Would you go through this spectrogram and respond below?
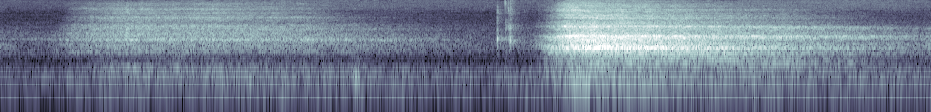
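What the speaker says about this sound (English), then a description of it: "Take a nice deep breath." Someone takes a deep breath: a long, soft airy inhale through the nose is followed, after a brief catch, by a louder, fuller exhale that fades out slowly, close and alone.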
